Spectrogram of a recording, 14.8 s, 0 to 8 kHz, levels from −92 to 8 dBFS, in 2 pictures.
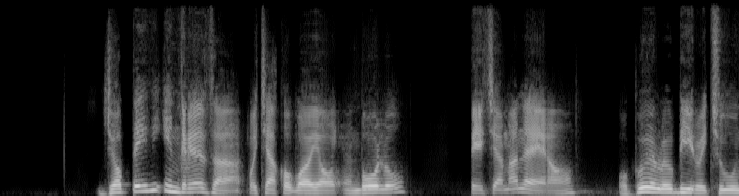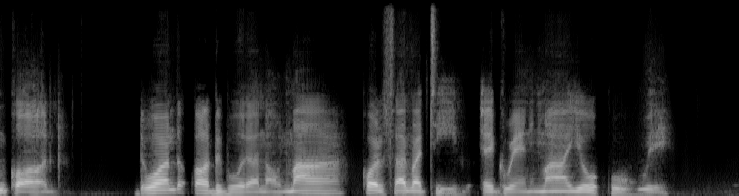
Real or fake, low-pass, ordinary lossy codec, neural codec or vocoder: fake; none; none; codec, 16 kHz, 0.5 kbps, X-Codec, HuBERT features, trained on general audio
